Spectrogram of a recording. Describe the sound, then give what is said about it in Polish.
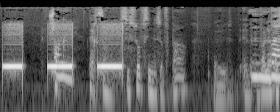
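Telephone busy signal after a dropped call: three evenly spaced, steady-pitched beeps at a loud, constant level. A voice then starts talking over the line. “Bardzo żałujemy, połączenie zostało przerwane, ale odbieramy następny telefon”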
